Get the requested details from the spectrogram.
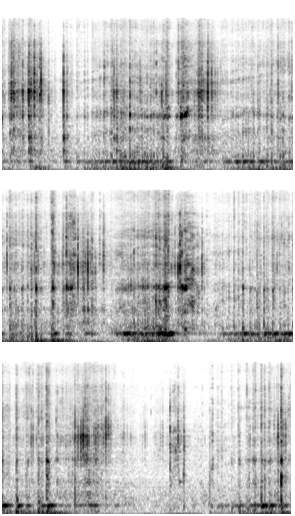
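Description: A dry, solid oval yellow soap bar with a ridged top is held in the hand and shaved with a utility knife blade. The clip is filled with dense, crisp scraping and cutting sounds, bright and crackly. A steady low hum sits underneath.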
